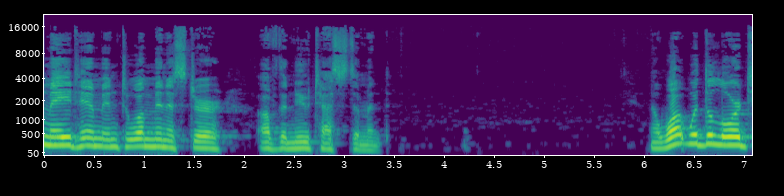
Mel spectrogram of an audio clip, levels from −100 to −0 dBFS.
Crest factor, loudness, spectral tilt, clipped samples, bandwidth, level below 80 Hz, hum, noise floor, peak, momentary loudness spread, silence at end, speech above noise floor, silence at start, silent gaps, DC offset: 18 dB; -21 LUFS; -7 dB/octave; under 0.1%; 16 kHz; -72 dBFS; none; -82 dBFS; -4 dBFS; 17 LU; 0 s; 63 dB; 0 s; 5.04-5.08 s; under 0.1%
